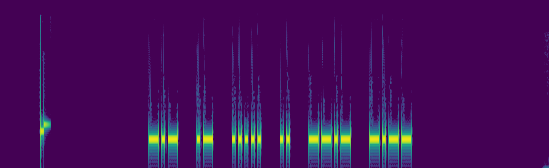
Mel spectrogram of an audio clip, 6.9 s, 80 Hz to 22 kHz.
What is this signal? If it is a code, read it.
Morse code, heard as a keyed tone, about 29 wpm, spaced as for 21 wpm, 700 Hz. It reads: KA5IQY
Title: USA Call Signs - 2x Character Spacing - 30wpm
